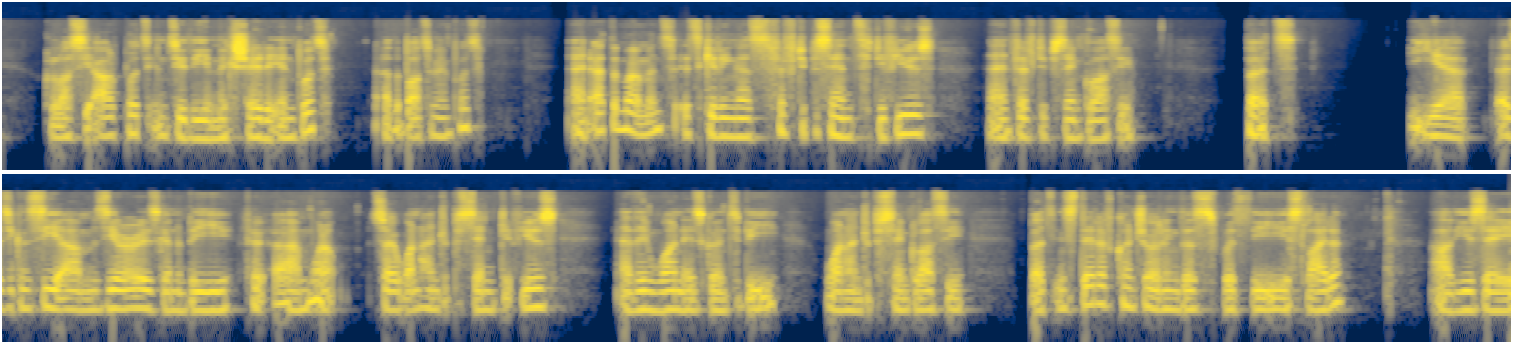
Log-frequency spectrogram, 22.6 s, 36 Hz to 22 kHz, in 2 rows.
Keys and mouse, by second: 0.7-3.6 drag, 3.6-6.6 middle drag, 6.6-13.3 drag, 19.5-22.6 drag.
